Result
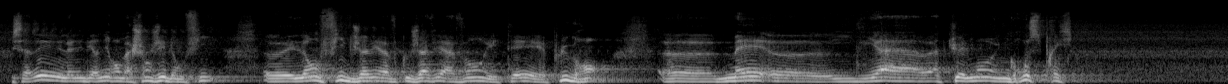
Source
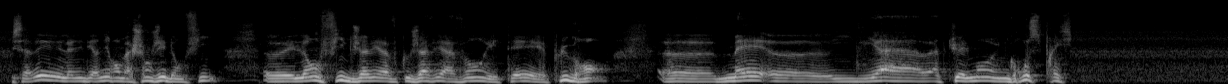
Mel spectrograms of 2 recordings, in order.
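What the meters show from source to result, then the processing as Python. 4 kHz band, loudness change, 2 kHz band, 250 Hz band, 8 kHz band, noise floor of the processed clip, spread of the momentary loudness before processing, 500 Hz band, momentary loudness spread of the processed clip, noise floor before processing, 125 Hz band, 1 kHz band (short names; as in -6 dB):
+5.5 dB, +5.5 dB, +5.5 dB, +5.5 dB, n/a, -48 dBFS, 10 LU, +5.5 dB, 11 LU, -55 dBFS, +5.0 dB, +5.5 dB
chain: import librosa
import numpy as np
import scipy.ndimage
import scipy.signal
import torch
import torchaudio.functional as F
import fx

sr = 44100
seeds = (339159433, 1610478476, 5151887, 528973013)

p1 = 10.0 ** (-23.5 / 20.0) * np.tanh(x / 10.0 ** (-23.5 / 20.0))
p2 = x + (p1 * 10.0 ** (-10.5 / 20.0))
p3 = fx.echo_heads(p2, sr, ms=91, heads='first and second', feedback_pct=65, wet_db=-21)
y = p3 * 10.0 ** (3.5 / 20.0)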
